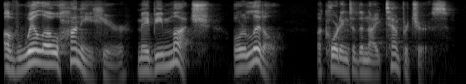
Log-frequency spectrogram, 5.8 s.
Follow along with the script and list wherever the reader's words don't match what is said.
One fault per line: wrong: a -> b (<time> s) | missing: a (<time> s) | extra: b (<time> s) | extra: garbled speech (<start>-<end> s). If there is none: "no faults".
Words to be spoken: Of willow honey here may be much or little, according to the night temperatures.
no faults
